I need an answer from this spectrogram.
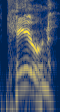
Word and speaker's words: Cairn: First game, Cairn.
